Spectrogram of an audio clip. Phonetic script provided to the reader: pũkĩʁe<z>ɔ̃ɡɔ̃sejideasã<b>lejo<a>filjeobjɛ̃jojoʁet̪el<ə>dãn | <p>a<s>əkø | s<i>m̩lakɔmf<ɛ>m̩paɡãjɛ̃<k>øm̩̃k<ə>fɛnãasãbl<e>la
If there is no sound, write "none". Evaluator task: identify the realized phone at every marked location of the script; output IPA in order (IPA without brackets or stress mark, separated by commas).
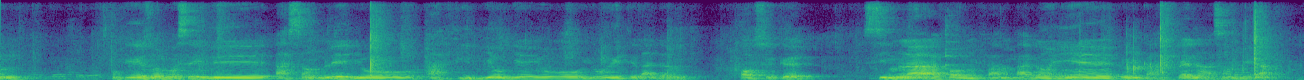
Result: z, b, a, a, p, s, i, a, k, a, e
